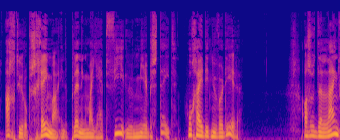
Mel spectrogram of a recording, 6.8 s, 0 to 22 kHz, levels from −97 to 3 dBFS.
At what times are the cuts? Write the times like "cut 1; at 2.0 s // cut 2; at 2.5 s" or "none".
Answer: cut 1; at 3.6 s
